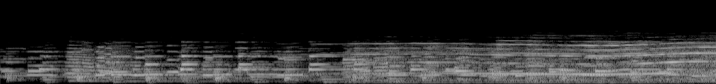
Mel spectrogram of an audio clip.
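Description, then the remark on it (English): The siren of an ambulance heading for General Hospital wails steadily and loudly with rich, sustained tones, starting in a choppy pulsing pattern before settling into a long continuous cry with no voices. “An ambulance heading for General Hospital and not a minute to lose.”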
